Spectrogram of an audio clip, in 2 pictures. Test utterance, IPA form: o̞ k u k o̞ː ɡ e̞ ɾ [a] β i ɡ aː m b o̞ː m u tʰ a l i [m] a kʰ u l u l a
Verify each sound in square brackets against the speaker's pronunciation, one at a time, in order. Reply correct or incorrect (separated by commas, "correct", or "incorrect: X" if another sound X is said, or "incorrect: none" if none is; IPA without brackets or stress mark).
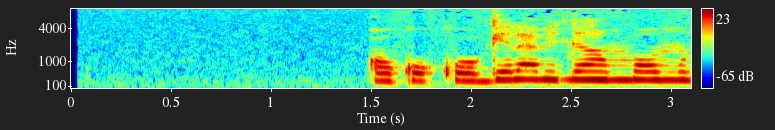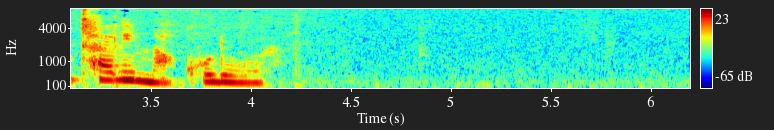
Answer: correct, correct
